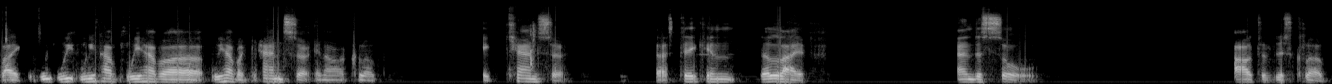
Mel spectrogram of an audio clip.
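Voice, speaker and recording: This caller talks slowly in a mid-range voice, pausing often as he passionately vents about football on a fan stream. He repeats phrases for emphasis in a casual way over a phone video call. Poor audio carries a little hiss or hum.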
